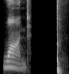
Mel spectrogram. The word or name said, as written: wand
